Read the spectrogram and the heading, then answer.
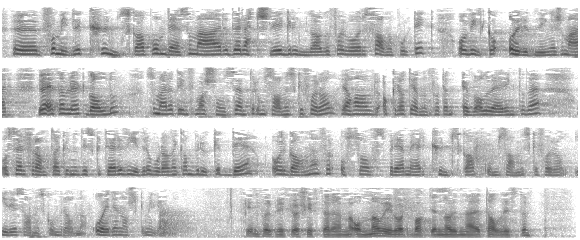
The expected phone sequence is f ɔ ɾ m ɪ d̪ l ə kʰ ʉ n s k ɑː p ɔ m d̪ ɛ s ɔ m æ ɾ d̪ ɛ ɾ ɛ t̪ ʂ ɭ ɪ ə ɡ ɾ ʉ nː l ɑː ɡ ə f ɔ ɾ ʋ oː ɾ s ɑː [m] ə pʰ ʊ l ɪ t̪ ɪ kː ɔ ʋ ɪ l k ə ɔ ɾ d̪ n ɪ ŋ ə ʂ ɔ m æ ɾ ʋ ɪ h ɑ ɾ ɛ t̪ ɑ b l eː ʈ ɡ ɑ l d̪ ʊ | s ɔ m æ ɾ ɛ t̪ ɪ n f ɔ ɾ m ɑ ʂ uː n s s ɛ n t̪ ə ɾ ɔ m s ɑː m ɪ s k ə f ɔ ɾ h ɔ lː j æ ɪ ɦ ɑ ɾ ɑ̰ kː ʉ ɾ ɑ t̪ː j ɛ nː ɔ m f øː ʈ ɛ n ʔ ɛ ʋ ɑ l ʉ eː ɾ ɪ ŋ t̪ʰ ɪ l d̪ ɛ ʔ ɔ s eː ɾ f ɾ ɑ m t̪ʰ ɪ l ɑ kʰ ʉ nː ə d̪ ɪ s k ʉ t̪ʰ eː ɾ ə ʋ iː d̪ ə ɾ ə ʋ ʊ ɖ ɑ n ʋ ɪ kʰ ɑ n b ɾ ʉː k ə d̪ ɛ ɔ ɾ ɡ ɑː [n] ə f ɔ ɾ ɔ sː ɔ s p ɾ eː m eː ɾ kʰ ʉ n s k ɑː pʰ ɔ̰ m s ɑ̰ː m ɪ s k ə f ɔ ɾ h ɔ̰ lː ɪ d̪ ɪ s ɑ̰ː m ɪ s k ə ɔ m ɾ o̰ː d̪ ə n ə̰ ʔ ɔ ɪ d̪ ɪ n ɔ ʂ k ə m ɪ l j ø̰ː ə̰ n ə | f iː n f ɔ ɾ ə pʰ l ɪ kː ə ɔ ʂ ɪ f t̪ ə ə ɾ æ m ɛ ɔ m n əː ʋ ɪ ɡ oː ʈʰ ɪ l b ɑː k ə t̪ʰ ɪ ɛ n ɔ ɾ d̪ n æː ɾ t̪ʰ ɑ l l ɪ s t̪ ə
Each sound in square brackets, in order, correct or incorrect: correct, correct

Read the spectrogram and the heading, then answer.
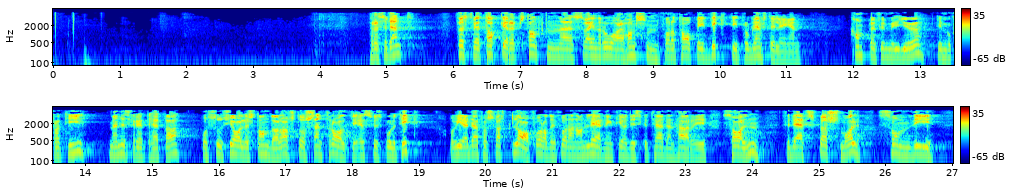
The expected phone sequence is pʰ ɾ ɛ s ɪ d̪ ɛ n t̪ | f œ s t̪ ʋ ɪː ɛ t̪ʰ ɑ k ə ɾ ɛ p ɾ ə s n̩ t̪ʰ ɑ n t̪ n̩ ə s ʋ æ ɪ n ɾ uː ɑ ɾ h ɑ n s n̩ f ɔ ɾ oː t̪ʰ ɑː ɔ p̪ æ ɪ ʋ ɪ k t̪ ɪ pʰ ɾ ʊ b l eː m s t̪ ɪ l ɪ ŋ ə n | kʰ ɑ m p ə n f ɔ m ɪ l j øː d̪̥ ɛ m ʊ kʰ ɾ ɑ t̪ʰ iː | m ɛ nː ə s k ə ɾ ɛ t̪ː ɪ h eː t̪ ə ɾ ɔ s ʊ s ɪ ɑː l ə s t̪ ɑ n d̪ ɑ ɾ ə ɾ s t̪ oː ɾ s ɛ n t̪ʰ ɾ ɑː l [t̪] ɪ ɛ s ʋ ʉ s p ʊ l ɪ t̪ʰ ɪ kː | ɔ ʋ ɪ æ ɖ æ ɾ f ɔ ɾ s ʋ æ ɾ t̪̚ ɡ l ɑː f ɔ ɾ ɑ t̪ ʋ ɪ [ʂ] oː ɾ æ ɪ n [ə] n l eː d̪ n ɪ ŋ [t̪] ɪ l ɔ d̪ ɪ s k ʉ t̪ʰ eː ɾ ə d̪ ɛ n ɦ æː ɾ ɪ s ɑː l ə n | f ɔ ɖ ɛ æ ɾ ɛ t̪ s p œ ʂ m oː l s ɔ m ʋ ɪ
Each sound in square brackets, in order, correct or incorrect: correct, incorrect, incorrect, incorrect

